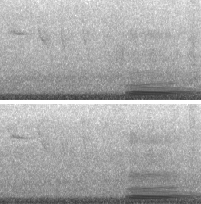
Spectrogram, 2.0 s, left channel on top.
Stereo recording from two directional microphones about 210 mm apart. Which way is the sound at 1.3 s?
5° left (ahead or behind).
